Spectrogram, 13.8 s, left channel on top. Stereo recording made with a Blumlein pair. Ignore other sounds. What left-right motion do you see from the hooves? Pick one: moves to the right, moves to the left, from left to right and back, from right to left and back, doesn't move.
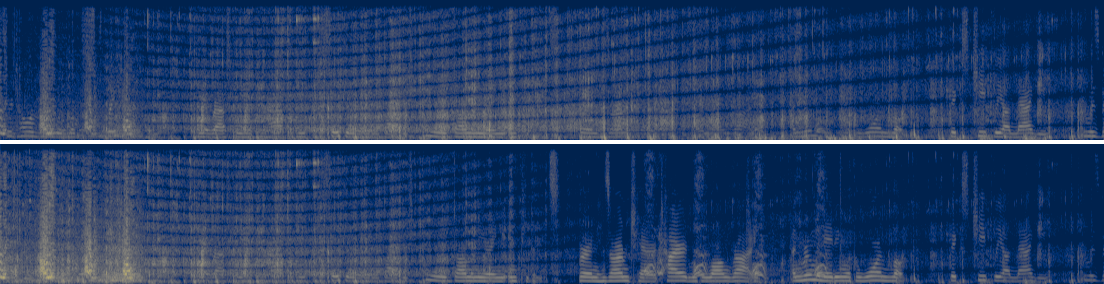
moves to the left.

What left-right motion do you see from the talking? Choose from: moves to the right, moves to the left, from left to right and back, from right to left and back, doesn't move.
from left to right and back.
